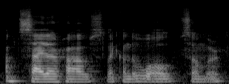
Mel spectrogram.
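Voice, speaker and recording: A man's voice: mid-range voice, completely flat delivery, fairly quick, vocal fry. A man co-hosting a podcast from home, talking casually over a voice call in a laid-back way, swearing and restarting his sentences. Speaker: podcast co-host.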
